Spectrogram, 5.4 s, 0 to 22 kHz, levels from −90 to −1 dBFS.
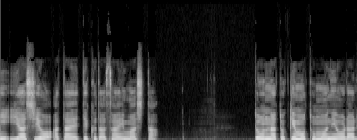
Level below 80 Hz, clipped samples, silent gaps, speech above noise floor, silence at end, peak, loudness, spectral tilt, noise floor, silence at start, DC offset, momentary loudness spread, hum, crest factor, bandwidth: -64 dBFS; under 0.1%; none; 43 dB; 0 s; -4 dBFS; -19 LUFS; -2.5 dB/octave; -62 dBFS; 0 s; under 0.1%; 7 LU; none; 16 dB; 13.5 kHz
